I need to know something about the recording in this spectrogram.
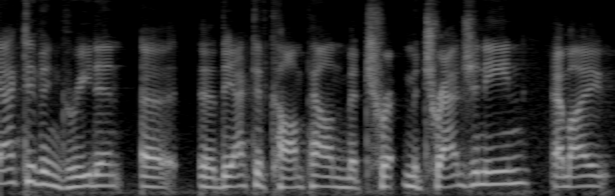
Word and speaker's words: mitragynine: The active ingredient the active compound mitragynine, am I pronouncing that correctly?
